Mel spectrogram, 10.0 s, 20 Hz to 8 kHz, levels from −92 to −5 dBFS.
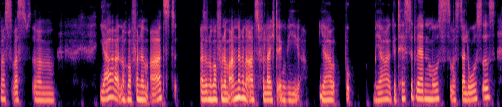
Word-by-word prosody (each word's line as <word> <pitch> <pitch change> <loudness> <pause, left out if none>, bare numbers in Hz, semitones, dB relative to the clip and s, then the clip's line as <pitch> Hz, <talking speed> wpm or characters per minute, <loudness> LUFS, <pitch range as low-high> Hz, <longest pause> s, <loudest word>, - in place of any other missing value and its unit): was 170 -1 -5
was, 155 +1 -5
ähm, 150 -2 -3 0.9
ja, 185 +5 +3
noch 160 -2 -2
mal 160 - +3
von 175 +2 0
'nem 160 -2 +2
Arzt - - +1 0.4
also, 165 -1 +3
noch 165 -1 +4
mal 170 - +5
von 160 - +1
'nem 155 - +3
anderen 195 0 +6
Arzt 165 -2 +2
vielleicht 150 -1 +1
irgendwie, 150 -1 -3 0.4
ja, 155 0 +1 0.2
bo - - -6 0.4
ja, 155 +2 -1
getestet 185 +7 -3
werden 175 -1 +4
muss, 170 +2 -1
was 155 - -5
da 155 - +1
los 160 +4 -1
ist. 205 0 -1
160 Hz, 165 wpm, -25 LUFS, 150-175 Hz, 0.9 s, anderen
